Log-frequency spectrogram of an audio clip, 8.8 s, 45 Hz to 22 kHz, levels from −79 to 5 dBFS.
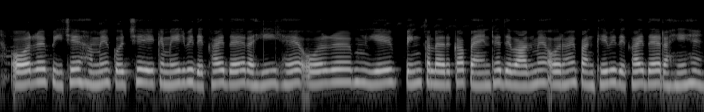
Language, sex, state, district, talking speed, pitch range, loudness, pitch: Hindi, female, Maharashtra, Sindhudurg, 190 wpm, 210-230 Hz, -30 LUFS, 220 Hz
